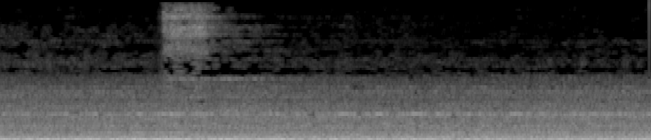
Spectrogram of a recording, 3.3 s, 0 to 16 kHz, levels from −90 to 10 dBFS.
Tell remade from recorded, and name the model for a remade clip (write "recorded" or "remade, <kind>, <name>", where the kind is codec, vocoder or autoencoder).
remade, vocoder, BigVGAN v2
